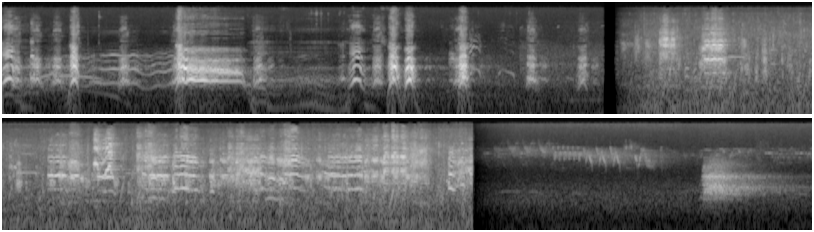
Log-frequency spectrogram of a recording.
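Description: Animal calls: for about nine seconds, short repeated pitched calls one after another. Then about ten seconds of many calls overlapping, which cut off suddenly. One more call comes near the end.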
